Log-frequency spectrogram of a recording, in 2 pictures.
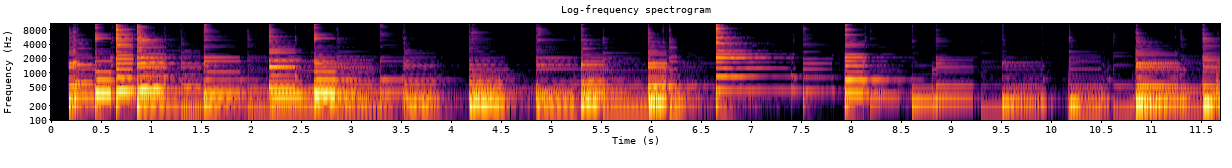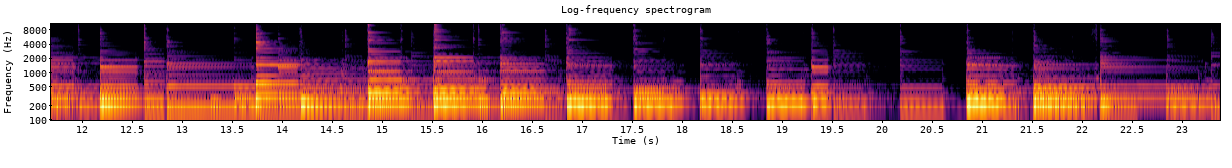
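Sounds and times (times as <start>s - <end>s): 
acoustic guitar in F: 0.2s - 23.3s.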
